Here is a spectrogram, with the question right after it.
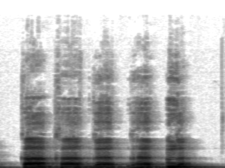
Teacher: का वर्ग का उच्चारण स्थान कंठ है। कंठ आपके कंठ से इसका उच्चारण होता है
